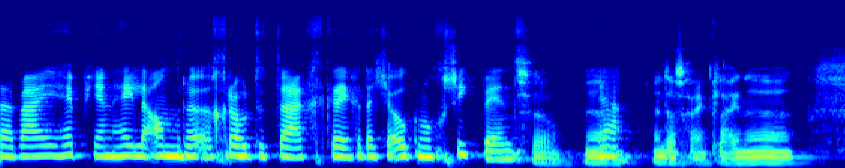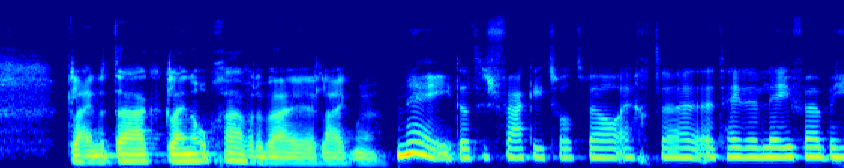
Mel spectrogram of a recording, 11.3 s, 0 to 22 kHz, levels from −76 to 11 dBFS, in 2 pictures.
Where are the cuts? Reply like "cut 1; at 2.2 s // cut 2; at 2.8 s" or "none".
none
